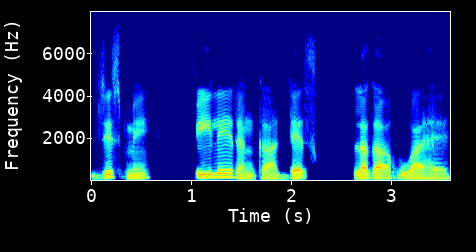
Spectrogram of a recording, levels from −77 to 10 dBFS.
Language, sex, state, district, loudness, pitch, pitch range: Hindi, male, Bihar, Gopalganj, -21 LUFS, 120 Hz, 110-135 Hz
